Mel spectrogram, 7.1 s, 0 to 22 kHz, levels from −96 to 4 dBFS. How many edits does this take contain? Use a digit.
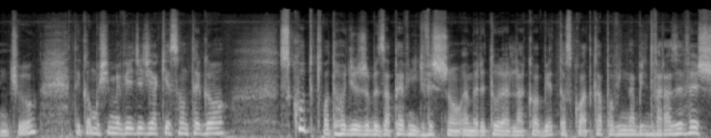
1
